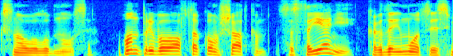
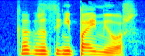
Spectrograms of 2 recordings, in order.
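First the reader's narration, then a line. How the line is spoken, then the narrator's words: Sighing. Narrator (Russian): вздохнул Столяров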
